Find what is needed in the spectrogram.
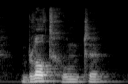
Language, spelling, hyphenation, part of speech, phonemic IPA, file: Dutch, bladgroente, blad‧groen‧te, noun, /ˈblɑtˌxrun.tə/, Nl-bladgroente.ogg
- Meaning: leaf vegetable(s), greens; a species or type of greens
